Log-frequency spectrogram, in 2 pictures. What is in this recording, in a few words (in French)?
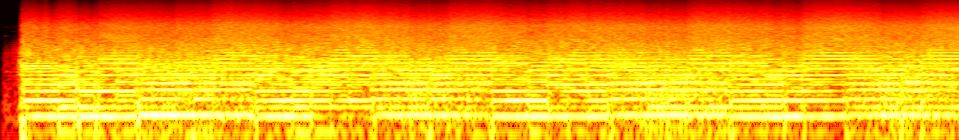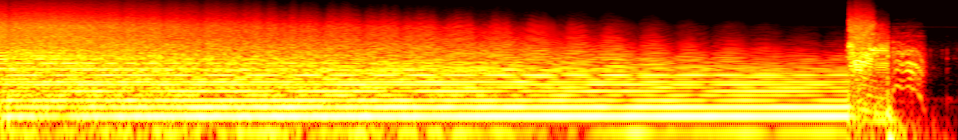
disto arpege; arpège son disto sans reverb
